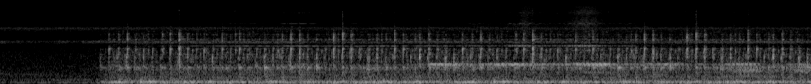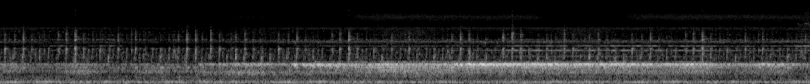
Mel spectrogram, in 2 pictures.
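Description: A hamster's exercise wheel spins with a steady, fast rattle.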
